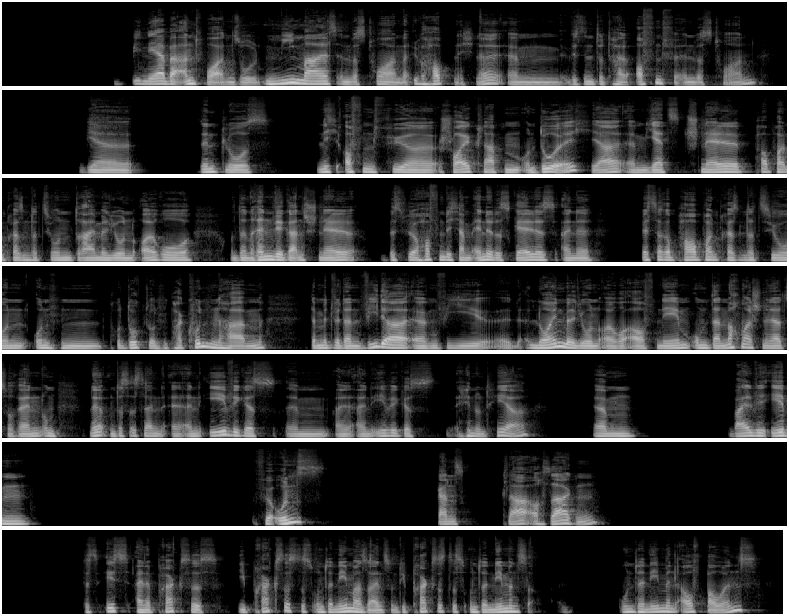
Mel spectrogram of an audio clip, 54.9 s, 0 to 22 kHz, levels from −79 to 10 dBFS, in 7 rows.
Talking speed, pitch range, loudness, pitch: 120 wpm, 105-125 Hz, -20 LUFS, 115 Hz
